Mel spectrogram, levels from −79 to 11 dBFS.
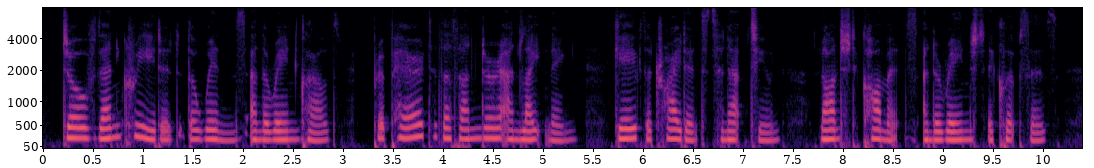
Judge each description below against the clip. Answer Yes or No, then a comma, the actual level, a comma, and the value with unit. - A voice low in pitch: No, high, 190 Hz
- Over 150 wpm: No, average, 145 wpm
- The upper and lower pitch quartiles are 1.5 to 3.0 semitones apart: Yes, average, 2.7 semitones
